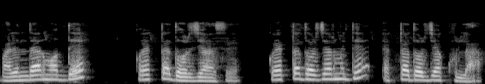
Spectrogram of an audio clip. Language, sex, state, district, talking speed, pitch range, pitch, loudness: Bengali, female, Assam, Hailakandi, 135 wpm, 175-245 Hz, 215 Hz, -16 LUFS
